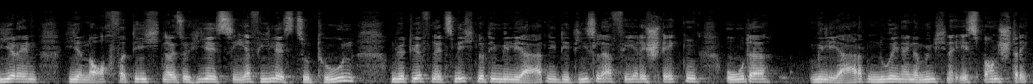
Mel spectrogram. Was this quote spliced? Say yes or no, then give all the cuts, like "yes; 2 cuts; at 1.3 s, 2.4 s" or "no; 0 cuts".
no; 0 cuts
